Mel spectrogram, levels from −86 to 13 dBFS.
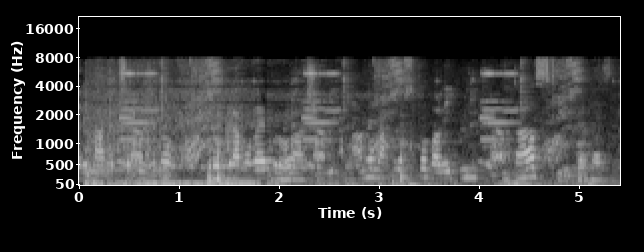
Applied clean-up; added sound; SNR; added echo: classical method log-MMSE.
